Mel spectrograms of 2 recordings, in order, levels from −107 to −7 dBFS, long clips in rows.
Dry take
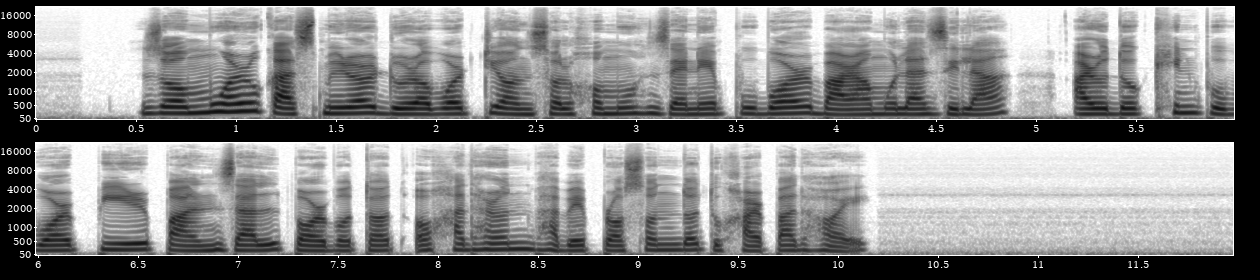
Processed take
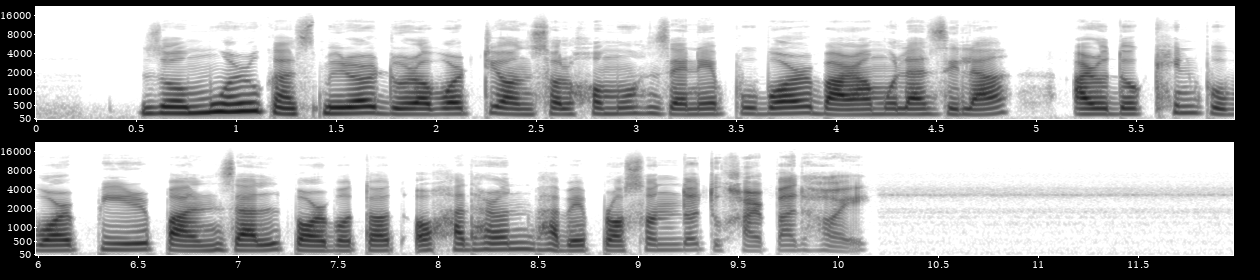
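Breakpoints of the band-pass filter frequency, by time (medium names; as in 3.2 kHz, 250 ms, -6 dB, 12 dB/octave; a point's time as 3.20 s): band-pass filter, Q 2
1.28 s 340 Hz
1.87 s 830 Hz
8.81 s 830 Hz
9.42 s 3.7 kHz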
